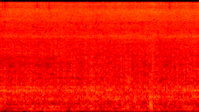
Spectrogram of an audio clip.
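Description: Steam venting from a pressure canner while turkey is being canned, a loud, steady, unbroken hiss that holds at the same level throughout, with no voices.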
